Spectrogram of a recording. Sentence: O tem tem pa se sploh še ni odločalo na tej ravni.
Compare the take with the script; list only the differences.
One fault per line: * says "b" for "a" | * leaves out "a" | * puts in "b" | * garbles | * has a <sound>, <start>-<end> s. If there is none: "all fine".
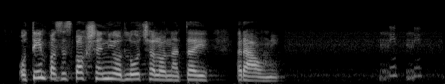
* leaves out "tem"
* has a laugh, 3.8-4.2 s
